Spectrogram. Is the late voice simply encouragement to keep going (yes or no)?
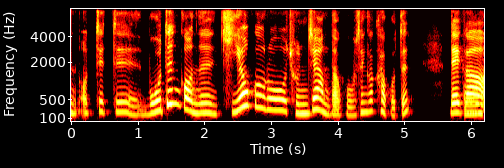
yes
